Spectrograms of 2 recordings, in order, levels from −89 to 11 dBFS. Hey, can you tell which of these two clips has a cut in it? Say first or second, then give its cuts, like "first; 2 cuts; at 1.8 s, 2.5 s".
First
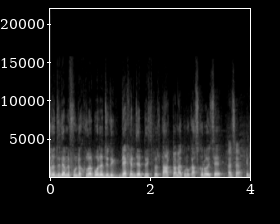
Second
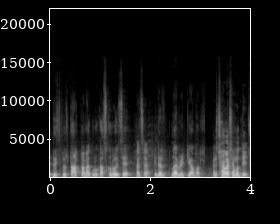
second; 1 cut; at 3.1 s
